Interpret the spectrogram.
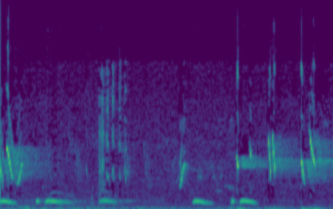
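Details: Saffron finch at a feeder: scattered bright, high chirps and short clusters of notes, alternating with quieter, lower falling notes. There are brief pauses between bursts.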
